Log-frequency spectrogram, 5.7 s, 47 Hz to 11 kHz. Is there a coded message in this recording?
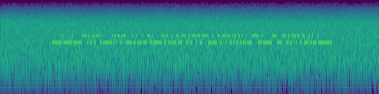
Yes: RTTY (50 baud, 450 Hz shift) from 0.8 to 5.0 s, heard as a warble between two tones, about 1160 Hz centre, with radio static. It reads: SM7LWN TU F5ON CQ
